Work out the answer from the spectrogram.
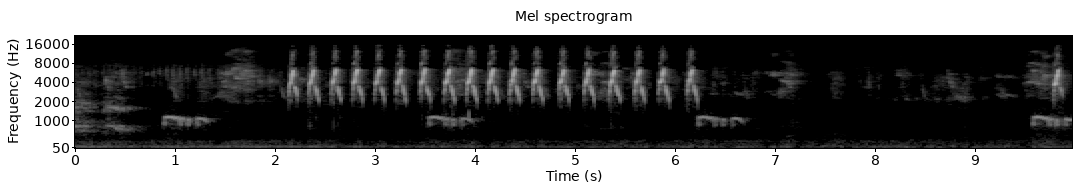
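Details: Ciblek gunung heard in the morning. A run of evenly spaced, piercing downslurred chips sits between quieter stretches, and a short low warbled motif repeats throughout.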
